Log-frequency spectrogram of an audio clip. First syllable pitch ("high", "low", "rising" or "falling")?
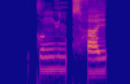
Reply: high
